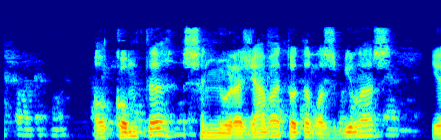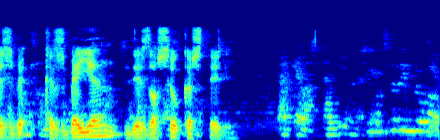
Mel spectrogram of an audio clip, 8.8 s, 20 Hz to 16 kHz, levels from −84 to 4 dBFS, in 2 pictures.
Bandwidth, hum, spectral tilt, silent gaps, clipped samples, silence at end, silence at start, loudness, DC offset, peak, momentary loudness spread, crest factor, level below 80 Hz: 8 kHz; none; -5 dB/octave; none; under 0.1%; 0 s; 0.05 s; -23 LUFS; under 0.1%; -2 dBFS; 21 LU; 22 dB; -54 dBFS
